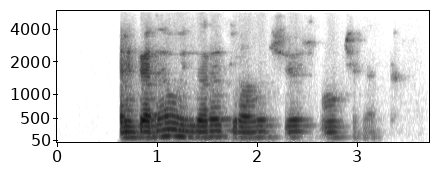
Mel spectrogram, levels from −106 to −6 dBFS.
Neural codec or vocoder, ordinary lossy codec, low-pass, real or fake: none; Opus, 16 kbps; 5.4 kHz; real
